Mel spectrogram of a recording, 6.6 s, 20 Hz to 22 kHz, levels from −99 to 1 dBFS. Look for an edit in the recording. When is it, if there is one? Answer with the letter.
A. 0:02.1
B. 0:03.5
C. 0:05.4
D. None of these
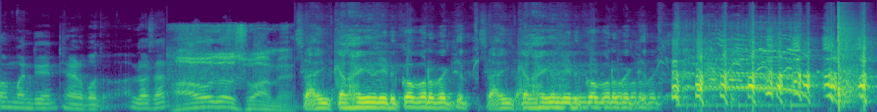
A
